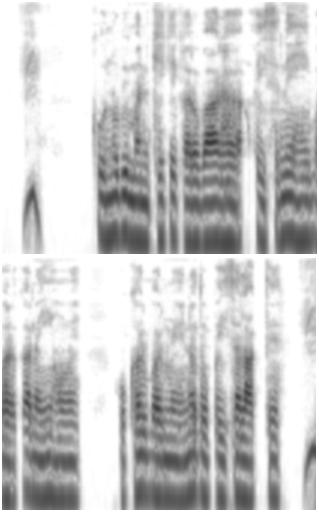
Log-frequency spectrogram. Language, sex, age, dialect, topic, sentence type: Chhattisgarhi, male, 31-35, Western/Budati/Khatahi, banking, statement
